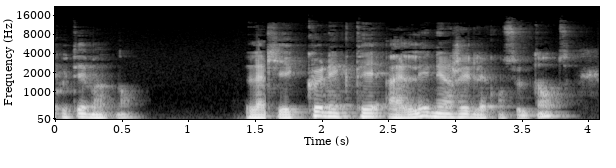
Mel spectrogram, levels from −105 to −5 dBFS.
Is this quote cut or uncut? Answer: cut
